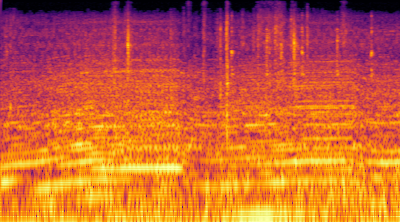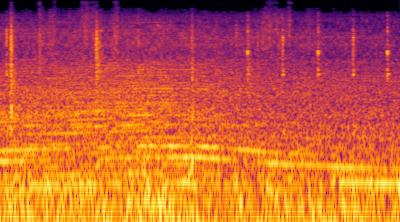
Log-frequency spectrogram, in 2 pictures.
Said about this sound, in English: Now in sport mode, the transmission does get really, that throttle response does get really accelerated here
